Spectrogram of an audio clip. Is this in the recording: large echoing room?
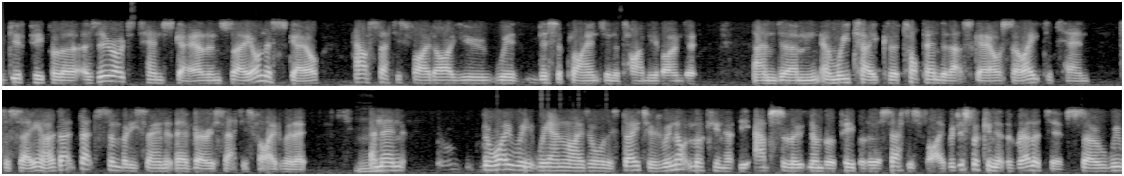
no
